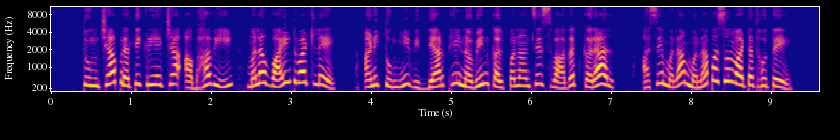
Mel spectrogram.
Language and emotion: Marathi, surprised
